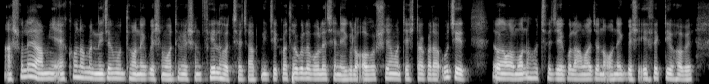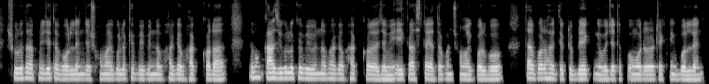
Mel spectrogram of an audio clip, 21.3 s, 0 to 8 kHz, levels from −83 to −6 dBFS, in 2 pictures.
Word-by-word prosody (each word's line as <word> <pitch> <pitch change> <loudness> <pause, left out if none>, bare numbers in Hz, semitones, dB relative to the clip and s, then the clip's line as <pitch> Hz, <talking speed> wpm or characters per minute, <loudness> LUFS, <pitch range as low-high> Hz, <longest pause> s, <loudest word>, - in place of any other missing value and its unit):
আসলে 180 +8 -2 0.2
আমি 135 +1 +2 0.2
এখন 175 +6 -3
আমার 150 -2 0
নিজের 140 +2 +2
মধ্যে 140 +1 -2
অনেক 125 -1 +1
বেশি 125 0 -3
মোটিভেশন 125 +1 -2
ফিল 150 +2 +2
হচ্ছে 120 +1 -2
যে 120 - -9
আপনি 120 +2 -4
যে - - 0
কথাগুলো 140 +1 +1
বলেছেন 125 0 0
এগুলো 120 +1 0
অবশ্যই 125 +3 -1
আমার 130 -1 +1
চেষ্টা 125 +1 -3
করা 125 -1 +1 0.2
উচিত। 145 -7 +2 0.4
এবং 140 - +4
আমার 130 -1 +3
মনে 130 - +1
হচ্ছে 145 -1 -7
যে 130 - -1
এগুলা 125 +1 -1
আমার 125 0 +1
জন্য 125 0 0
অনেক 125 0 0
বেশি 120 -1 -2
ইফেক্টিভ 135 +1 -1
হবে। 120 0 +1 0.4
শুরুতে 140 +1 +2
আপনি 140 +3 -6
যেটা 140 0 +1
বললেন 125 0 +2
যে - - +1
সময়গুলোকে 130 +1 -1
বিভিন্ন 125 +1 -1
ভাগে 125 0 +1
ভাগ 125 -1 0
করা 125 -2 +3 0.5
এবং 160 +1 +1
কাজগুলোকে 145 +1 +4
বিভিন্ন 130 -1 +2
ভাগে 130 -1 0
ভাগ 130 -1 -2
করা 125 -1 +3
যে 120 - +1
আমি 120 - +1
এই 125 - +1
কাজটা 130 0 0
এতক্ষণ 125 +1 -2
সময় 120 -1 0
করবো, 120 -1 +3 0.5
তারপরে 140 0 +3
হয়তো 130 -2 -1
একটু 130 +1 -2
ব্রেক 125 0 +4
নেব 120 -1 +1
যেটা 120 0 -1
পোমোডোরো 120 0 +3
টেকনিক 125 0 -2
বললেন। 115 0 +3
125 Hz, 185 wpm, -23 LUFS, 125-135 Hz, 0.5 s, এবং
